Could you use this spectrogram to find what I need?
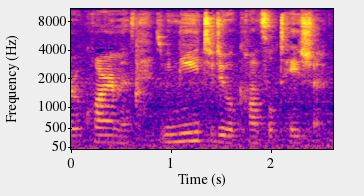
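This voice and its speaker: A woman talks at a very fast pace. Noticeable background noise and audible room echo surround her voice. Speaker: immigration lawyer. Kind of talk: informational talk. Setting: live video stream.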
